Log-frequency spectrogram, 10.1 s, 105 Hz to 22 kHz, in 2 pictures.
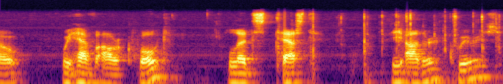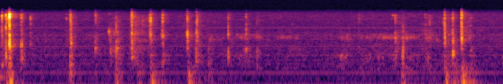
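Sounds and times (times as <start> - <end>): computer keyboard typing: 2.9 - 7.7, 8.9 - 9.8.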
